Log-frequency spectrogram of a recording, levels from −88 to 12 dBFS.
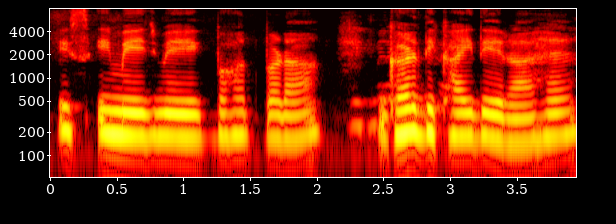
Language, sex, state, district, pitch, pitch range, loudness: Hindi, female, Rajasthan, Jaipur, 180 Hz, 170-195 Hz, -16 LUFS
